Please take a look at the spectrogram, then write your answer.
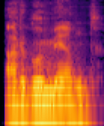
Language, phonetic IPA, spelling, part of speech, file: Russian, [ɐrɡʊˈmʲent], аргумент, noun, Ru-аргумент.ogg
- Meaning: 1. argument, reason (fact or statement used to support a proposition) 2. argument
